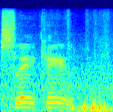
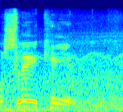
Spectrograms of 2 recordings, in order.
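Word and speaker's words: Slay Kele: And like the Waterford people would pronounce Slee as Slay. And so Slay Cale. And you'd actually see that in papers that so and so from Slay Cale, S-L-A-Y, K-E-L-E, Slay Cale.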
